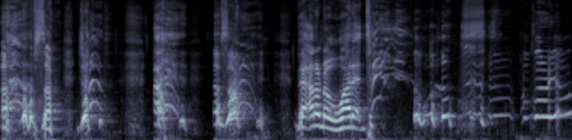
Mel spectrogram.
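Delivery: very high voice with giggles breaking through. Apologizing to viewers while holding back laughter. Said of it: "I'm trying not to laugh".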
